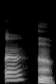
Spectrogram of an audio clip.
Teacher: ce n'est pas du tout comme le won anglais, c'est un son nasal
